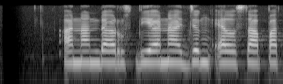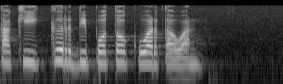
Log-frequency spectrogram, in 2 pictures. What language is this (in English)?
Sundanese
